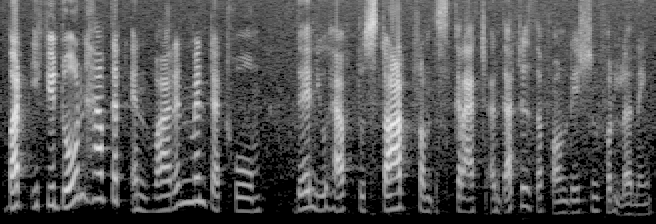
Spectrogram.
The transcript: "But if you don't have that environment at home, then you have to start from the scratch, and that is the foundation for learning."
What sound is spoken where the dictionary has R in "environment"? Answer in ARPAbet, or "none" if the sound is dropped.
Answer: R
